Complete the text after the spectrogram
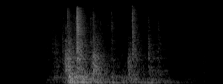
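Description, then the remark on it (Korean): A house door swings shut with a solid thud and a brief rattle of the latch as someone leaves the house, the sound fading over about a second and a half with no voices. “나는 노트북을 겨드랑이에 끼고 K의 집을 나와 문을 닫았다.”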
